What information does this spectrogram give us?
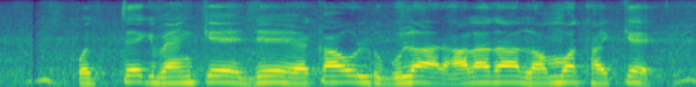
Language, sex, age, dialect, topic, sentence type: Bengali, male, 18-24, Jharkhandi, banking, statement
